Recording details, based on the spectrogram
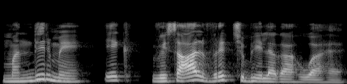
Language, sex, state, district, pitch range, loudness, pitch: Hindi, male, Jharkhand, Ranchi, 130-185 Hz, -21 LUFS, 145 Hz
